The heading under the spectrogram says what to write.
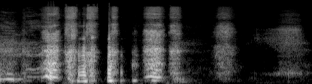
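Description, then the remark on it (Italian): A voice imitates underwater breathing with a quick run of choppy, gasping breaths, then two softer airy exhales trailing off, fairly loud. “Tra l'altro respira sott'acqua in una maniera molto, realistica.”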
